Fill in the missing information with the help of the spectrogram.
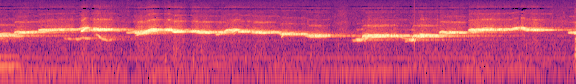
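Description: Background music: a whistled melody that glides and steps up and down, over a faint steady low drone.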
